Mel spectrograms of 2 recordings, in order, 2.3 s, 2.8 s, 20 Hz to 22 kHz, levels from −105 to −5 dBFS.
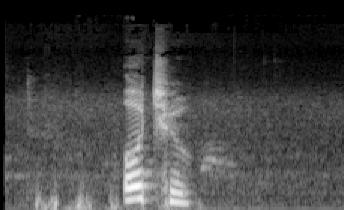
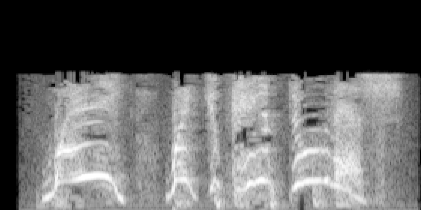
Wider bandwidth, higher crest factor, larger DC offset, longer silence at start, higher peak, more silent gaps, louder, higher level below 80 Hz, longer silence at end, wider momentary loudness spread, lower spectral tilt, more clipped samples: first, 7.6 kHz vs 5.4 kHz; first, 18 dB vs 10 dB; second, under 0.1% vs 0.3%; about the same, 0.25 s vs 0.25 s; about the same, -2 dBFS vs 0 dBFS; neither; second, -16 LUFS vs -10 LUFS; about the same, -48 dBFS vs -46 dBFS; first, 1.05 s vs 0.15 s; first, 26 LU vs 8 LU; about the same, -6 dB/octave vs -5 dB/octave; second, under 0.1% vs 0.3%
